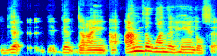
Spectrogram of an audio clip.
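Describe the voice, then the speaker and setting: On a very clean recording with a silent background, an ordinary speaking voice proceeds at a moderate pace. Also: woman. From New England, north of Boston. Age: 60s. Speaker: spiritual reader and medium. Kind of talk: interview.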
